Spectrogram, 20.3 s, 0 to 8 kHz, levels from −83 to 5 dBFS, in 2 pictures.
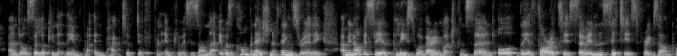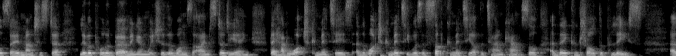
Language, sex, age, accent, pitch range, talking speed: English, female, 40-59, British, 150-180 Hz, 205 wpm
